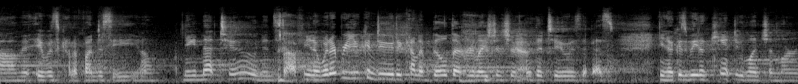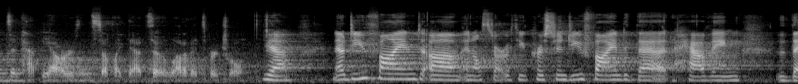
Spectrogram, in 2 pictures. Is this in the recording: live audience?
yes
